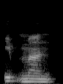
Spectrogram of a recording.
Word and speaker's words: Ip Man: it as Ip Man, because in Cantonese the last, like the is it called a, so the P and the N is very subtle. They pronounce it very subtle, only just the lip. You don't pronounce that out. So it's Ip Man.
